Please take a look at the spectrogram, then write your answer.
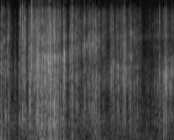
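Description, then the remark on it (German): Scissors cut open a colorfully printed test-kit package made of metal foil laminated with plastic, a dense, continuous crinkling and crackling that runs for a few seconds with small sharp snips and rustles, no voices. “Aufreißen kann ich das Ding nicht. Da muss ich mit der Schere ran und dann sehe ich auch warum.”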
